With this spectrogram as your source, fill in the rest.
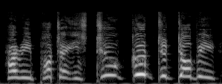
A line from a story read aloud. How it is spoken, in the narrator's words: he squeaked, wiping large tears out of his enormous eyes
